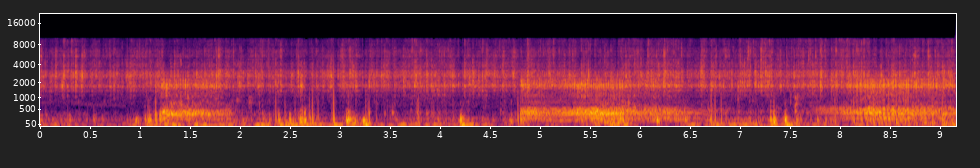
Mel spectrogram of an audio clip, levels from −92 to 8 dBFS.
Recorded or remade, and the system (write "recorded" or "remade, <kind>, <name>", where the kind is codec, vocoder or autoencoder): recorded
